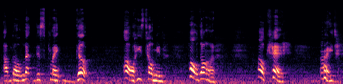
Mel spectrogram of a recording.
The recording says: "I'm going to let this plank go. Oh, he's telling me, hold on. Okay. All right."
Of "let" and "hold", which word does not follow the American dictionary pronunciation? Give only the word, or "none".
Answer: none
